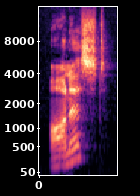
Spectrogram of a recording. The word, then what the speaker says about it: honest: the D in Wednesday the H in honest the K in night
